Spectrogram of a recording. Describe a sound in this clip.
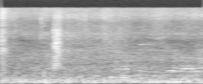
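Pigeons coo softly.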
